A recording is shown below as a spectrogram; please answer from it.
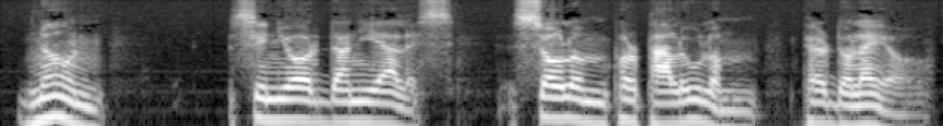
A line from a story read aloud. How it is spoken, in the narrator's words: Faltering, he said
